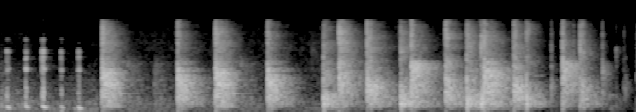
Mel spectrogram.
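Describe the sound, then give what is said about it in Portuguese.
A few short, high pinging taps come first, then hands clap in many sharp, irregular claps with brief gaps between them. “A gente bate palminha, parabéns, achei sensacional.”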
